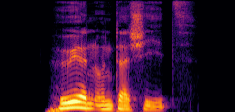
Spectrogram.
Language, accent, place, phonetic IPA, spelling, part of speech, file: German, Germany, Berlin, [ˈhøːənˌʔʊntɐʃiːt͡s], Höhenunterschieds, noun, De-Höhenunterschieds.ogg
- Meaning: genitive singular of Höhenunterschied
